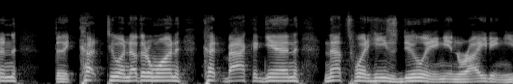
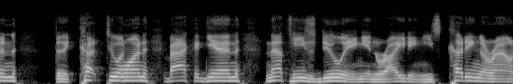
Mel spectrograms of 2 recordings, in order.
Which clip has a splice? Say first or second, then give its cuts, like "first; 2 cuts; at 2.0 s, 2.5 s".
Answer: second; 3 cuts; at 1.2 s, 1.6 s, 2.9 s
